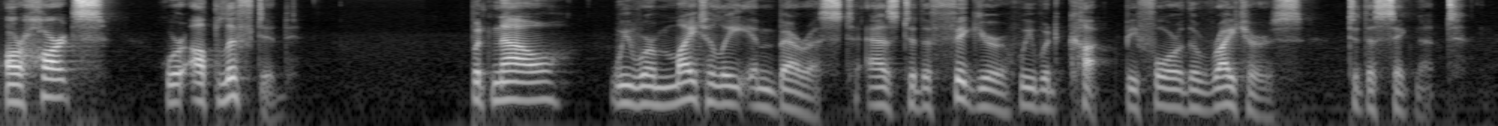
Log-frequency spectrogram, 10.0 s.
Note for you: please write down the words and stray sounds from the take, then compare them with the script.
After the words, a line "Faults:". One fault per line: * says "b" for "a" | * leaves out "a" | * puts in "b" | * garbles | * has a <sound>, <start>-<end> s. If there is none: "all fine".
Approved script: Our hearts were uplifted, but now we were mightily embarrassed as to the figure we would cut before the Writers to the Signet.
Our hearts were uplifted, but now we were mightily embarrassed as to the figure we would cut before the Writers to the Signet.
Faults:
all fine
